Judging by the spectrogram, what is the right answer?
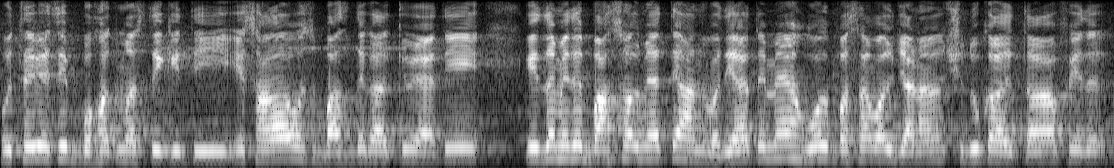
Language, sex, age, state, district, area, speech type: Punjabi, male, 30-45, Punjab, Amritsar, urban, spontaneous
